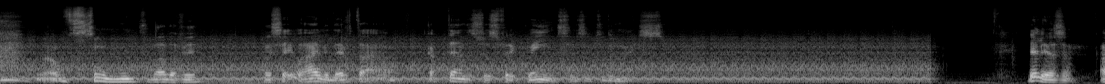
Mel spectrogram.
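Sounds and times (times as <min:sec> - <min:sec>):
harsh warbling buzz: 0:00.0 - 0:09.4.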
